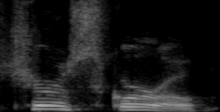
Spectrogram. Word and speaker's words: chiaroscuro: The type of painting that she was doing is called, I'm going to pronounce this, chiaroscuro, I think it's pronounced.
